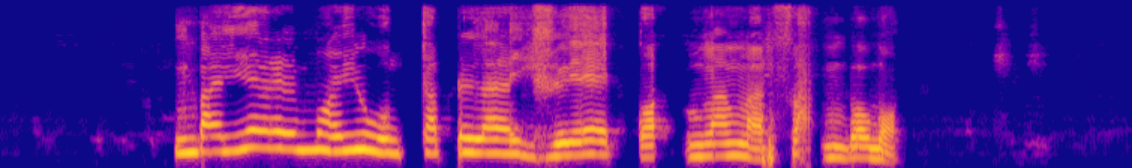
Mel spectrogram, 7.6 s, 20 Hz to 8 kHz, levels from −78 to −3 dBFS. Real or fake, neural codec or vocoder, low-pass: fake; codec, 16 kHz in and 24 kHz out, 0.6 kbps, FireRedTTS-2 codec; 7.2 kHz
